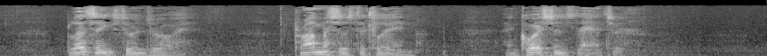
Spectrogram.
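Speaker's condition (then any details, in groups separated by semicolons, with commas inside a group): Parkinson's; hand tremor during talk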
